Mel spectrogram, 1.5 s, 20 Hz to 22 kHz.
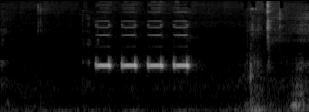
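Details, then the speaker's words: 2013 Nissan Altima S with a hard-starting complaint: four quick high beeps then a soft click as the push-button start repeatedly reports no key, wrong key ID, until the key is held close to the transponder. "See, it says no key. It continuously says no key, wrong key ID."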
